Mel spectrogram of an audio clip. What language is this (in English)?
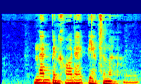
Thai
